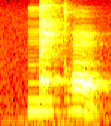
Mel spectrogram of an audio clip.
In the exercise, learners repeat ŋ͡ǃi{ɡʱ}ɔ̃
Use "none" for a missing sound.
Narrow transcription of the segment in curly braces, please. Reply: ɡʱ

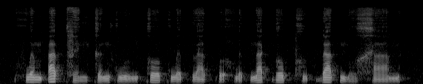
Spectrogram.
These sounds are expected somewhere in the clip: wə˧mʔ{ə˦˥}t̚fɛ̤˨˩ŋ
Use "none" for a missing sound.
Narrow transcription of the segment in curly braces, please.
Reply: a˦˥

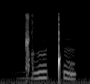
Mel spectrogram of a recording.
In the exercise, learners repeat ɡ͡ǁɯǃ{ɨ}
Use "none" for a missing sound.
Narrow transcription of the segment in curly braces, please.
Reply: ɨ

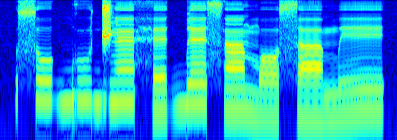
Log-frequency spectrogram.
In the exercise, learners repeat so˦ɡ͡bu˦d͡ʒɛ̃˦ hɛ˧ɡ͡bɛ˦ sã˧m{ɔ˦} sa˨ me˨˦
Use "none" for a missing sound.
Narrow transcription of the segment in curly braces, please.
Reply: ɔ˨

